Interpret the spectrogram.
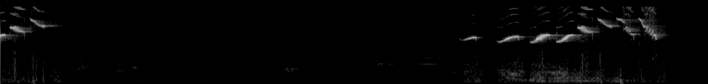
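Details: Double-collared seedeater, coringa song style, singing in the street; after a long quiet gap, a short whistle leads into rising slurred whistles and then a rapid cascade of very high chirps, with faint low street rumble.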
